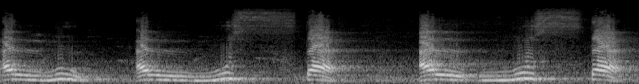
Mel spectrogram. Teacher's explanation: kemudian Almu ini dibaca ee maju bibirnya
